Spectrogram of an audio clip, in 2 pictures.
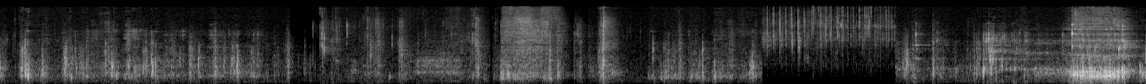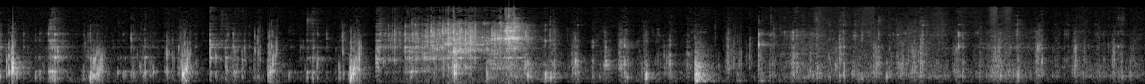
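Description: Close-miked mouth sounds of a man chewing a McDonald's bulgogi burger: soft bun and lettuce crunching with wet smacking clicks. Around the middle he drinks from a glass bottle, with gulping.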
